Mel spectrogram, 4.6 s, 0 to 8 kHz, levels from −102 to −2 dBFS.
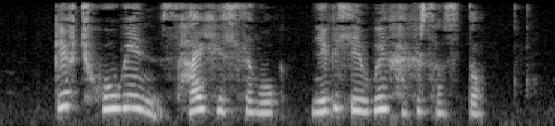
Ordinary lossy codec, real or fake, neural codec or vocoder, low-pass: AAC, 48 kbps; real; none; 7.2 kHz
